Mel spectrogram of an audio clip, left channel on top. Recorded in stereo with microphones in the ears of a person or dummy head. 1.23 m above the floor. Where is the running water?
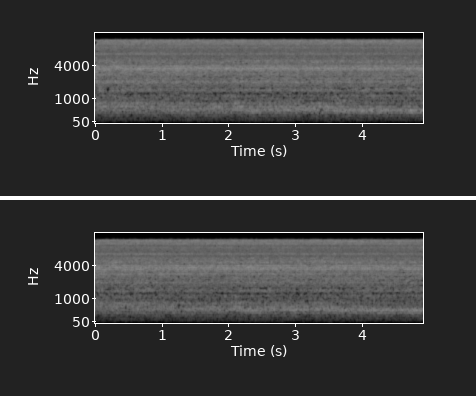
10° left (ahead or behind), 0.9 m.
